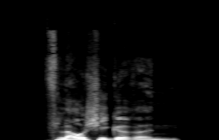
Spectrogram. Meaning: inflection of flauschig: 1. strong genitive masculine/neuter singular comparative degree 2. weak/mixed genitive/dative all-gender singular comparative degree
- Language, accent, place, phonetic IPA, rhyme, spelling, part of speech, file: German, Germany, Berlin, [ˈflaʊ̯ʃɪɡəʁən], -aʊ̯ʃɪɡəʁən, flauschigeren, adjective, De-flauschigeren.ogg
